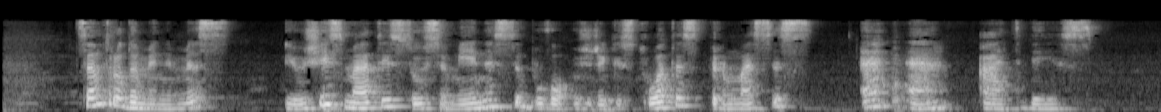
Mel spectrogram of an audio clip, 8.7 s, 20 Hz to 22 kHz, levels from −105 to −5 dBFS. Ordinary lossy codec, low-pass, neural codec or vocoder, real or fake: MP3, 48 kbps; 9.9 kHz; vocoder, 44.1 kHz, 128 mel bands, Pupu-Vocoder; fake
